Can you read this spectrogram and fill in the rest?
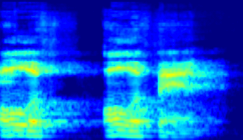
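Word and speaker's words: Olyphant: Oliphant.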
